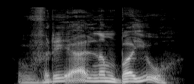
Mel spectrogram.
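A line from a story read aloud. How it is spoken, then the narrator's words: Through gritted teeth. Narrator (Russian): сквозь зубы произнес Мурмур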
